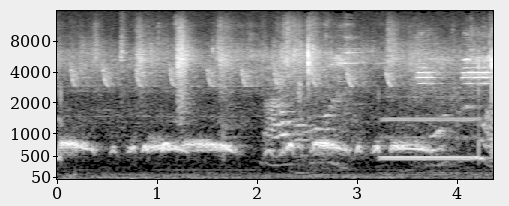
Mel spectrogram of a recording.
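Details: Spotted dove kept at a dove breeding garden in Ba Vì, Hanoi, Vietnam, cooing in a run of low rounded notes. High chirps from other birds come between phrases, and a steady electronic tone sounds near the end.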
